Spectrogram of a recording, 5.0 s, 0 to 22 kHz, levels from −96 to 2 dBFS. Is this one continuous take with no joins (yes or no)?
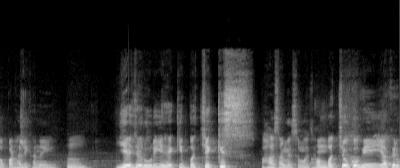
no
